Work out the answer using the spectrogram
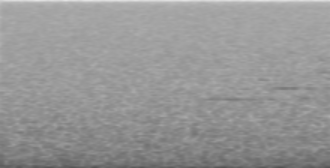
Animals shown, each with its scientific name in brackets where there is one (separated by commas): Red-eyed Vireo (Vireo olivaceus), Hermit Thrush (Catharus guttatus)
